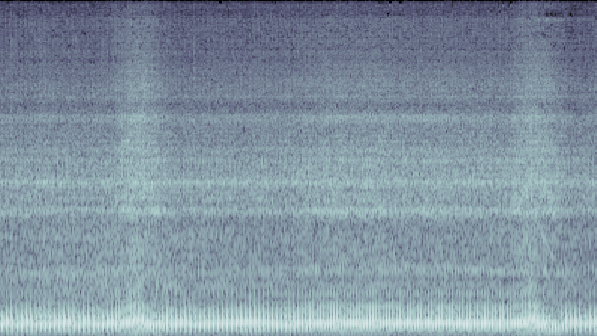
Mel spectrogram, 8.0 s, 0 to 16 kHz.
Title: #エンジン異音 #triumph #scrambler400x #speed400 #リコール#トライアンフ#スクランブラー400x #スピード400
